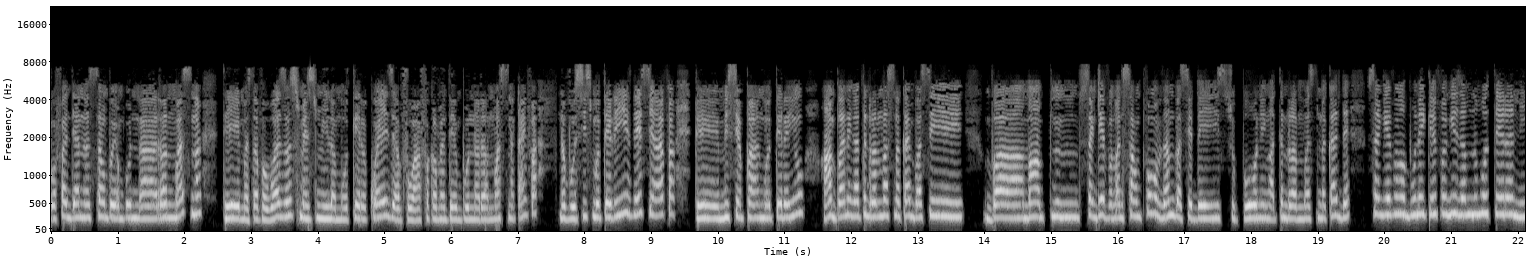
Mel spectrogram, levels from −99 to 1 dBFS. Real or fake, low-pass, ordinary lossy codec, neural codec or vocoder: fake; 7.2 kHz; AAC, 24 kbps; codec, 16 kHz, 8 kbps, FreqCodec, larger model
